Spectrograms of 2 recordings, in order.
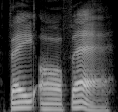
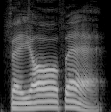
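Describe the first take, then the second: First: Each word is said separately, unlinked. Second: The full words are linked together smoothly. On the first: "we could say the words separately" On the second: "we could connect the words"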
